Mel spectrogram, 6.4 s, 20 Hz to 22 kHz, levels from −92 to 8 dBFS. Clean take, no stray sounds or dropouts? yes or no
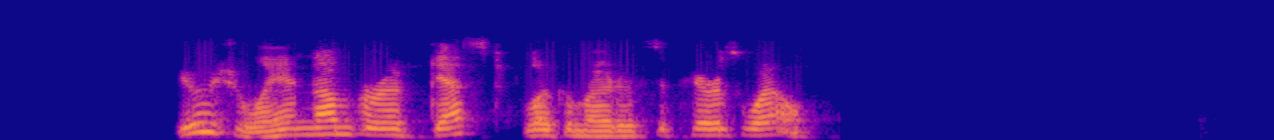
yes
